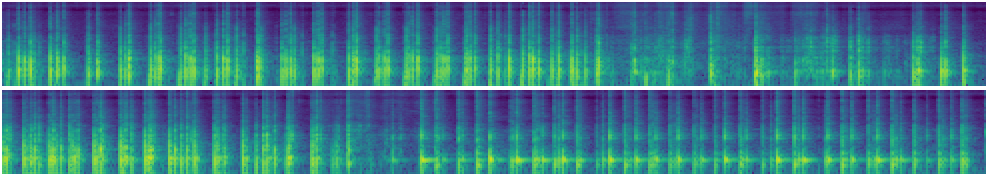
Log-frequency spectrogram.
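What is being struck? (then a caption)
Plastic cleaner bottle. Fingertips and short nails rapidly tap and scratch a medium-size white plastic Lysol toilet bowl cleaner bottle with a paper label, hollow and likely filled with gel. Dozens of quick, dry, hollow taps run almost continuously, each dying out instantly, with a soft midrange body and little bass or brightness. Scratchy rustling fills the gaps, and a faint steady low hum sits under the last few seconds.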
